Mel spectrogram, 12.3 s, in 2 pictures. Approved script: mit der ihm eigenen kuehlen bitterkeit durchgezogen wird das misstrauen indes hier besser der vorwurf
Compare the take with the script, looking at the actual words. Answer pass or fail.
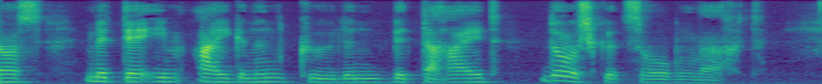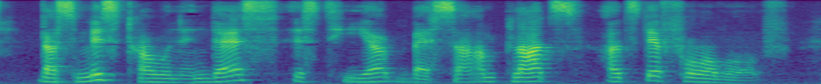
fail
